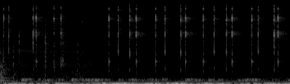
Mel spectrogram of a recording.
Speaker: You can hear them going, but honestly, I have to press them pretty stinking hard.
